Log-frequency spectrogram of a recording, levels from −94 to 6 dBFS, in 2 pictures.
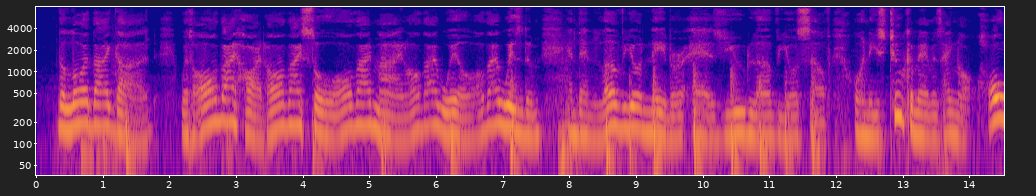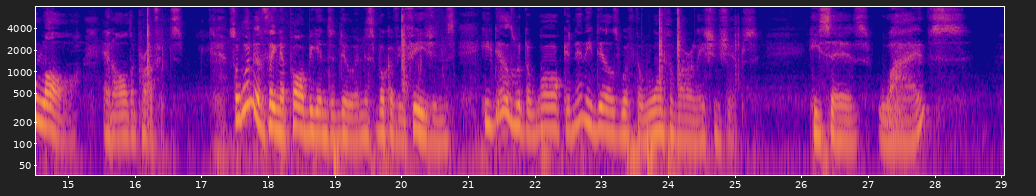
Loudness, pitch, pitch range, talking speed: -29 LUFS, 130 Hz, 120-160 Hz, 155 wpm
